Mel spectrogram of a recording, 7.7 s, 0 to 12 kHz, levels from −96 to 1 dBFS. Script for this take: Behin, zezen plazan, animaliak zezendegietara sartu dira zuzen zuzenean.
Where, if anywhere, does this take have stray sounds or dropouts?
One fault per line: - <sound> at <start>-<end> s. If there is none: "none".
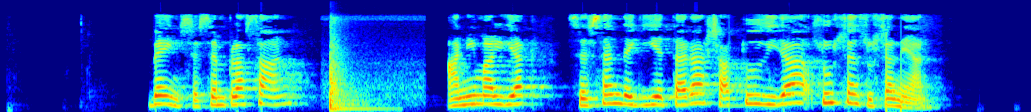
- thud at 2.5-3.0 s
